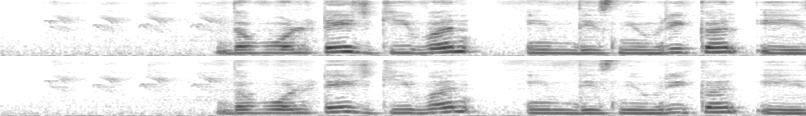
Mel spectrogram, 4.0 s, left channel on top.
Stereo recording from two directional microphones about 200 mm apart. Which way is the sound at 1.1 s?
50° left (ahead or behind).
